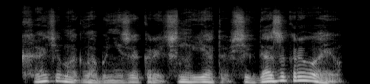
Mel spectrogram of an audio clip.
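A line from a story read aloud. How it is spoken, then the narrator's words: Muttered. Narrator (Russian): пробормотал он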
